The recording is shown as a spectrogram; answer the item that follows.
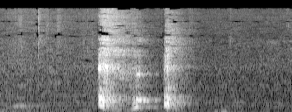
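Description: A woman laughing briefly: three short, breathy bursts about a second in.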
